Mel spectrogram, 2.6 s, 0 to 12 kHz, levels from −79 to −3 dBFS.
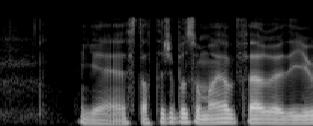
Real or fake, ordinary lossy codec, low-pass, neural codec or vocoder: real; none; 7.2 kHz; none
